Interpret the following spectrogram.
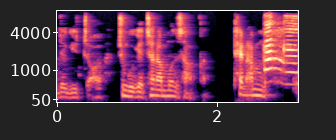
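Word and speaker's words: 톈안먼: 태남문, 우리나라로는 천안문 그러는데 중국 발음은 태남문 그러죠.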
